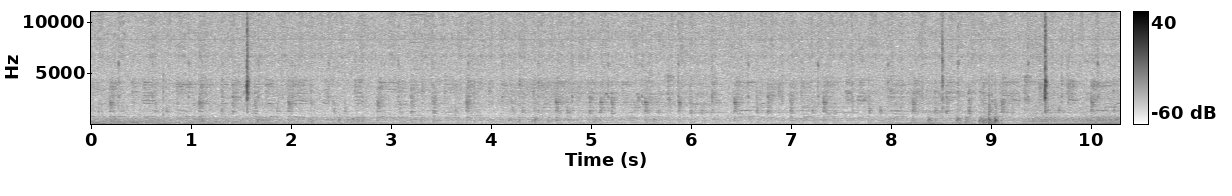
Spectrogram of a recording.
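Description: A car's turn-signal indicator ticking steadily inside the cabin over a low engine and road rumble, with a thump near the end.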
